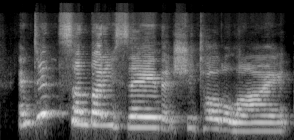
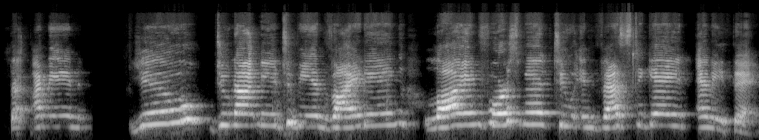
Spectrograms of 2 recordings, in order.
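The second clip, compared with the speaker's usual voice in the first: ordinary delivery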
